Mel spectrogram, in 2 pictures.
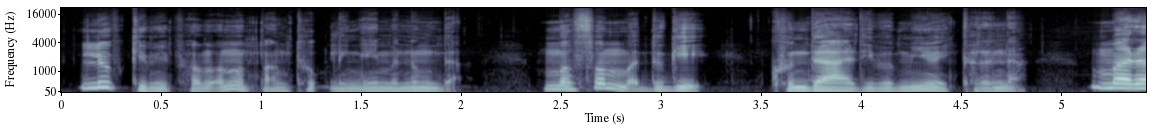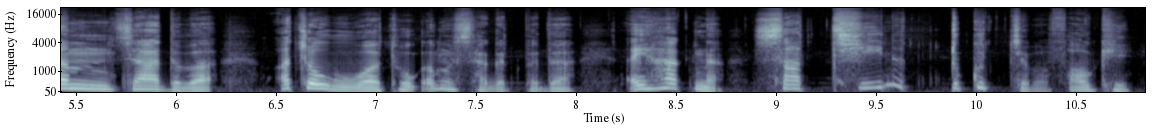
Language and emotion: Manipuri, disgusted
